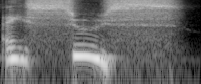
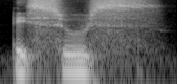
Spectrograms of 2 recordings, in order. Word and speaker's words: Asus: The fuck is Asus? Asus. Asus. It's like Asus rhymes with masseuse. No.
